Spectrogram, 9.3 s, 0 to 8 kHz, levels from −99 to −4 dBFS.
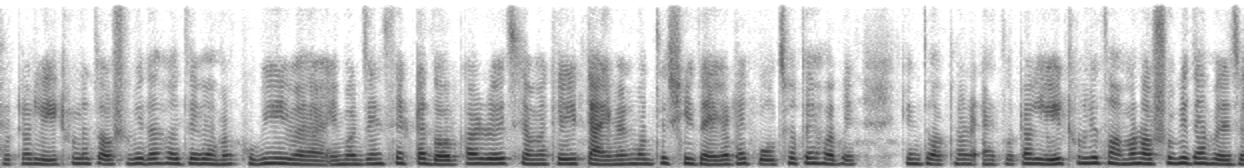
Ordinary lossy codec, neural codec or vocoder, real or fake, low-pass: none; codec, 16 kHz, 2 kbps, FreqCodec, smaller model; fake; none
